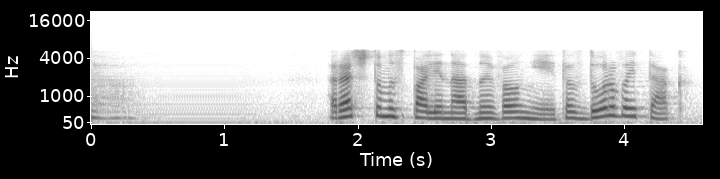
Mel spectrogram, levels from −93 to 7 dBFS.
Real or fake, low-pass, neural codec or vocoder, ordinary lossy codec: fake; 5.4 kHz; codec, 16 kHz, about 1 kbps, DyCAST, with the encoder's durations; none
